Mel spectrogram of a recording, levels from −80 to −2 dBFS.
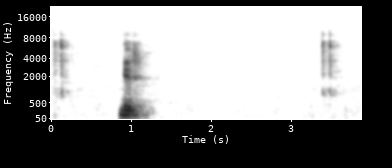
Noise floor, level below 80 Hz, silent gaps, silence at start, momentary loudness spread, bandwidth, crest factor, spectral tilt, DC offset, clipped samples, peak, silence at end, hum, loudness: -76 dBFS; -60 dBFS; none; 0.05 s; 17 LU; 10 kHz; 24 dB; -4.5 dB/octave; under 0.1%; under 0.1%; -2 dBFS; 0.35 s; none; -21 LUFS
